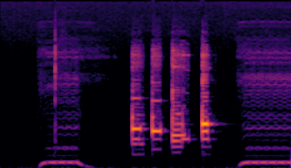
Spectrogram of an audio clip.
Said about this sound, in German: Okay, da war jetzt eine Vibration und ein Tusch und jetzt vibriert er immer noch. Ja, das ist der Hinderniswarner.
